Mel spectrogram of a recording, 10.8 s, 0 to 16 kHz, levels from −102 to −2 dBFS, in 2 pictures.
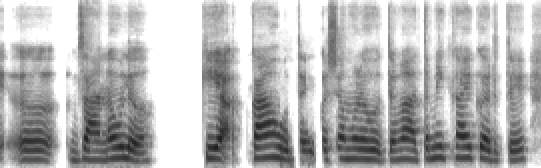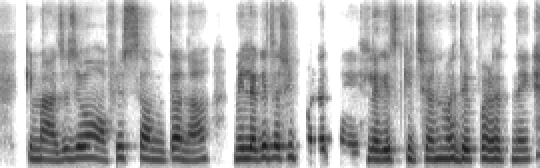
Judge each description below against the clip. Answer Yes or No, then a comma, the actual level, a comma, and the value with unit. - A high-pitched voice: Yes, high, 215 Hz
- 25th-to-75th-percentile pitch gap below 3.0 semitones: Yes, narrow, 2.4 semitones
